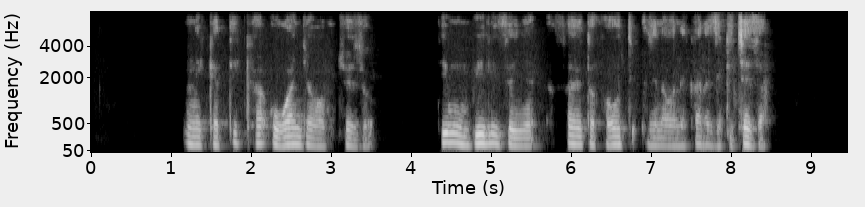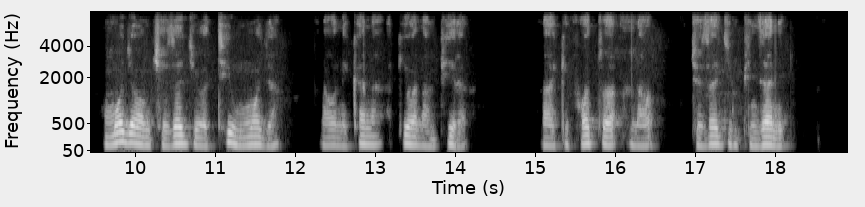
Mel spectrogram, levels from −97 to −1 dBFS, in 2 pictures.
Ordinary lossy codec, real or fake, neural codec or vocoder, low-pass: Opus, 24 kbps; real; none; 7.2 kHz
